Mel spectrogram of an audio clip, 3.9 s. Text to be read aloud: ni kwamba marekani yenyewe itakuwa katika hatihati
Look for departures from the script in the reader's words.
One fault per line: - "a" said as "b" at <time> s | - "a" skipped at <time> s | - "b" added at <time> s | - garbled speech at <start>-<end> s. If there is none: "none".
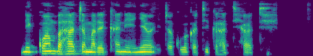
- "hata" added at 0.8 s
